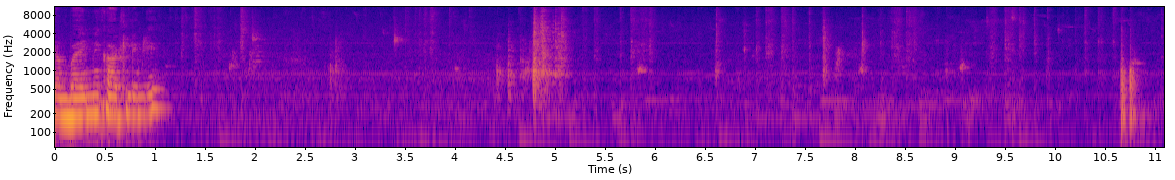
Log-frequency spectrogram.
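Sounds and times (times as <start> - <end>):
utensils clattering: 4.4 - 6.0
knife and peeler on carrot: 6.8 - 9.9.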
